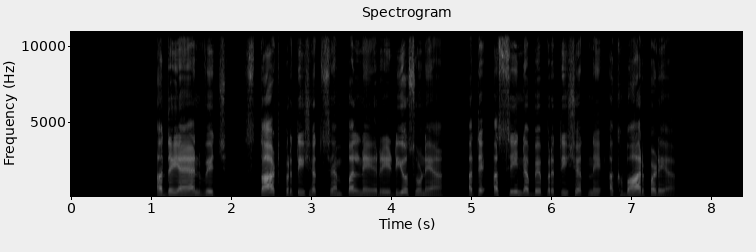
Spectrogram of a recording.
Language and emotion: Punjabi, neutral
